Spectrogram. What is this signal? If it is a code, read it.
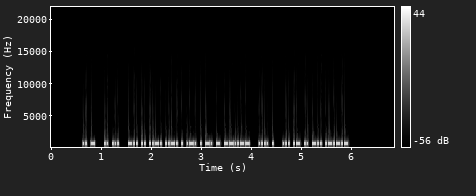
Morse code, heard as a keyed tone, about 41 wpm, 700 Hz. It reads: IT IS DIFFERENT, HE SAID.
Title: Sentences from Top 1000 Words - Review Part 3 - 45wpm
